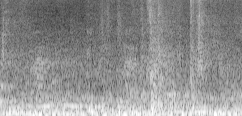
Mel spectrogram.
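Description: A bird's low cooing call over a steady background hum, with a soft click about one and a half seconds in.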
